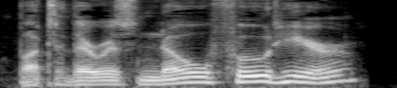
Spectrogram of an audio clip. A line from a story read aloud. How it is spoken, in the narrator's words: said Father Wolf stiffly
